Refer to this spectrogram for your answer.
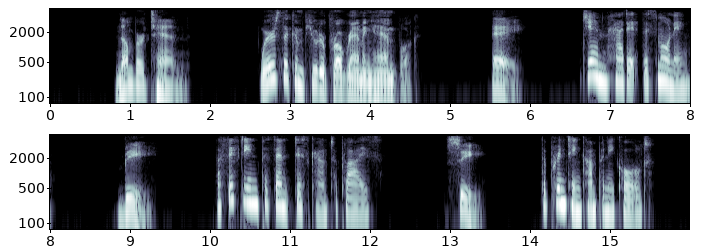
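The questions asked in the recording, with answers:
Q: Where's the computer programming handbook?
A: A: Jim had it this morning.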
